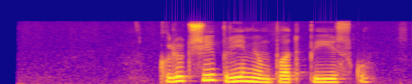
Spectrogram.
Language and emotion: Russian, sad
